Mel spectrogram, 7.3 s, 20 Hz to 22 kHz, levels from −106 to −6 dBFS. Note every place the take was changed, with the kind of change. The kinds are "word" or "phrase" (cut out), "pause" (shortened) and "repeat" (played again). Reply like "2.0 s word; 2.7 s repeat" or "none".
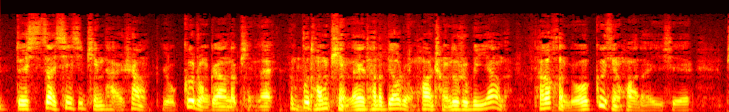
1.5 s pause; 2.8 s pause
